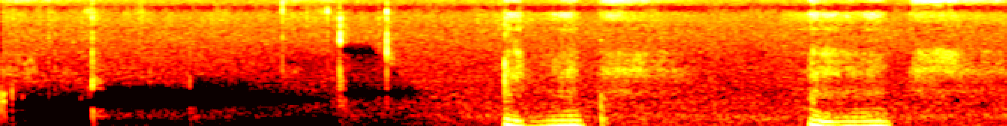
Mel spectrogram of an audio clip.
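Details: Two soft, low buzzing snores about two seconds apart from a sleeping cat, with faint clicks in a quiet room.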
